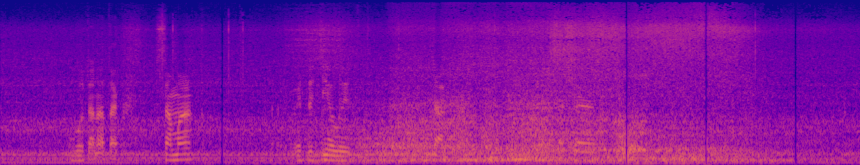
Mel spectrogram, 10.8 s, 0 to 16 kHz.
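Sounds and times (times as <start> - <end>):
speech: 0.9 - 2.6, 3.7 - 8.7
automatic car wash spraying a car with shampoo: 3.0 - 10.7.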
